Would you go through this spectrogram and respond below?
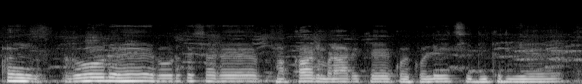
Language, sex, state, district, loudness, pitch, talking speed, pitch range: Rajasthani, male, Rajasthan, Churu, -16 LUFS, 140 Hz, 175 wpm, 130-145 Hz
